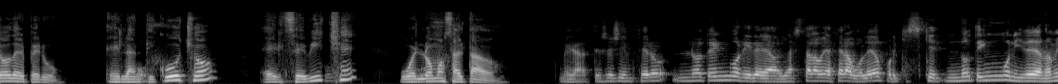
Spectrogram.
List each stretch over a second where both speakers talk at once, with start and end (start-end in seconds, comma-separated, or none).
none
